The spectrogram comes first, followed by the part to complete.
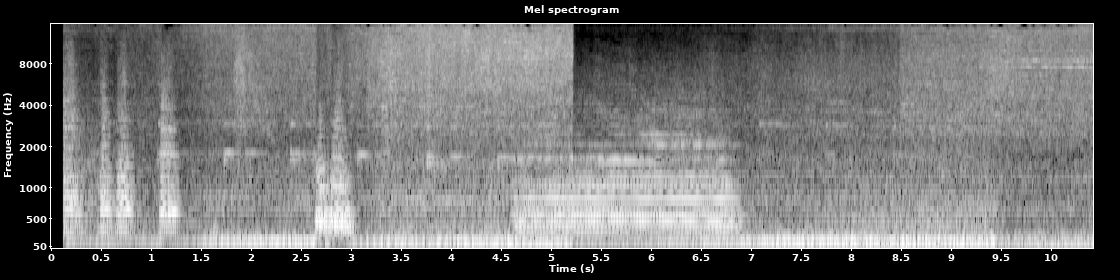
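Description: Diesel freight locomotive horn: three quick toots, a short blast about two and a half seconds in, then one long blast of about two seconds. Under it runs the steady rumble of the locomotives' diesel engines and the train rolling past.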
